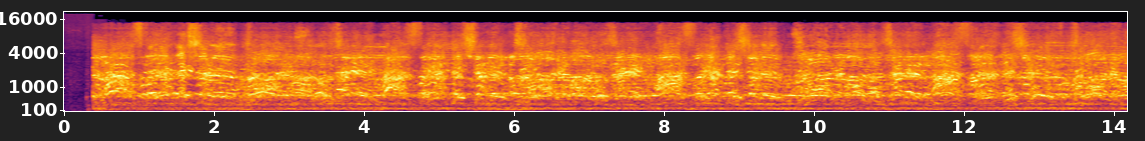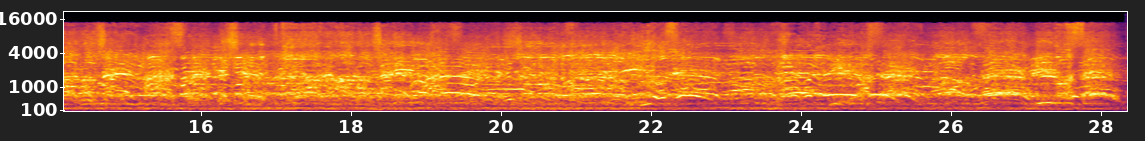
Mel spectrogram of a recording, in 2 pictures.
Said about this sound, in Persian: در یک بخش دیگری از این مراسم، موقعی که تابوت آقای هاشمی رفسنجانی از خیابان عبور میکرد، بخش از مردم شعار میدادن که پیام ما روشن هست، باید بشکن. اشاره به حسر آقای کروبی و آقای میرحسین موسوی داشتن. بخش از این شعارها هم آماده است که میشنویم.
